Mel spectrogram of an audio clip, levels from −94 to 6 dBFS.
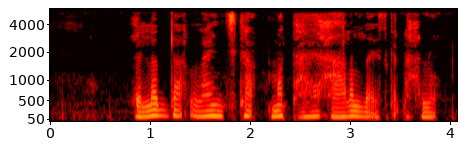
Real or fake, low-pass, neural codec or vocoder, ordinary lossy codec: real; 5.4 kHz; none; none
